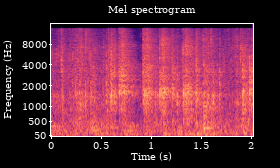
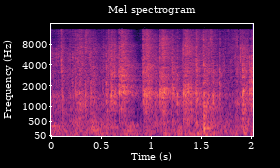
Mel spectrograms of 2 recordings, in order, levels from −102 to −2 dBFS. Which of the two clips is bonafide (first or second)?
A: first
